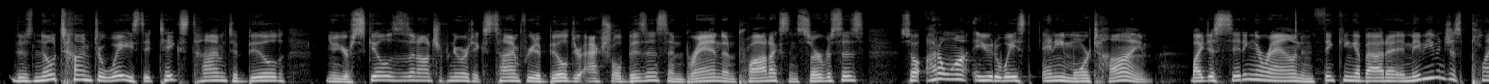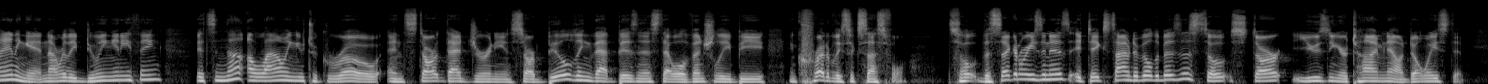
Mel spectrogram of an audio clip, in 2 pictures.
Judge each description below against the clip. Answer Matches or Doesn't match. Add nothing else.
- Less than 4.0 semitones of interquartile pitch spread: Doesn't match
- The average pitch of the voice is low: Doesn't match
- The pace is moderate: Doesn't match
